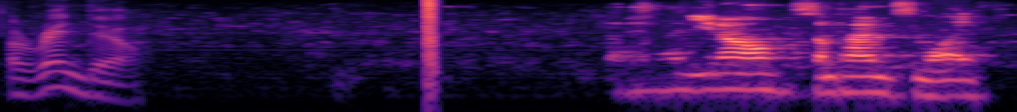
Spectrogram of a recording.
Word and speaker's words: Arendelle: Land will give fans a chance to walk around on Rindella and even take a trip on Wandering Oaken's Sliding Sleigh, a roller coaster. Ah. How did you pronounce that name wrong? It's Arendelle.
